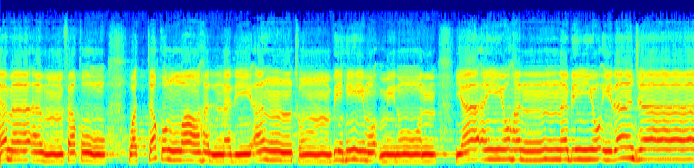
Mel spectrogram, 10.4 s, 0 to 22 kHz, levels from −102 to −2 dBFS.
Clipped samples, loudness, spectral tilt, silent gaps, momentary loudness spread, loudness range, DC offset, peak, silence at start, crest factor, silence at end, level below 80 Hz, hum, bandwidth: under 0.1%; -17 LUFS; -5 dB/octave; none; 4 LU; 1 LU; under 0.1%; -6 dBFS; 0 s; 12 dB; 0 s; -66 dBFS; none; 12.5 kHz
